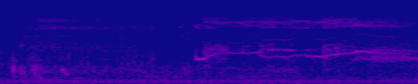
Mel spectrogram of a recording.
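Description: A high-pitched, wavering voice-like squeal held for about a second, starting about a second in, over a steady low electrical hum.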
